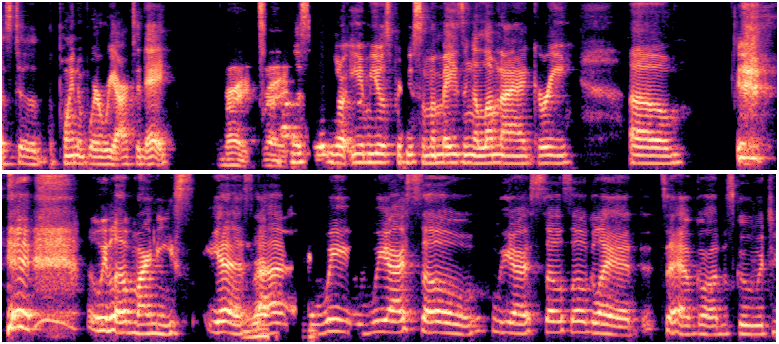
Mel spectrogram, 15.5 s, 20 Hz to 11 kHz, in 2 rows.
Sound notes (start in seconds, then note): 7.3 laughter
